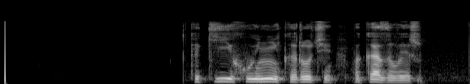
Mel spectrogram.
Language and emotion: Russian, angry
